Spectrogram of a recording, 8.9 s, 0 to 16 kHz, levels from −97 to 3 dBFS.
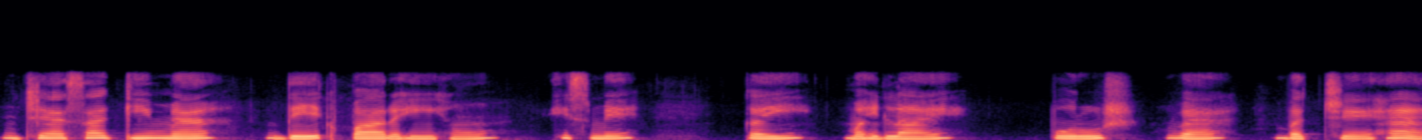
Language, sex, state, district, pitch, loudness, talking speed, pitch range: Hindi, female, Delhi, New Delhi, 250 Hz, -15 LUFS, 95 wpm, 240-270 Hz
